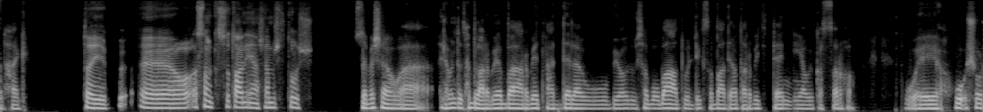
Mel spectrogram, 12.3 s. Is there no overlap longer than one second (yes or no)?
yes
